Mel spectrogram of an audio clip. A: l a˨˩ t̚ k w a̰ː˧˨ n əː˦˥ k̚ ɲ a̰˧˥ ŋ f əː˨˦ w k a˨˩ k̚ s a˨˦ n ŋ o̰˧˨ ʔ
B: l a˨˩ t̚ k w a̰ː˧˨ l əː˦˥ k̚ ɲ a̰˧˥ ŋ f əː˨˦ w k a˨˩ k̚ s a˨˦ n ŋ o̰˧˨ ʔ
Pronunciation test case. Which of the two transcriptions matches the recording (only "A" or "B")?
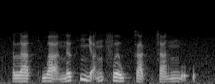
A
